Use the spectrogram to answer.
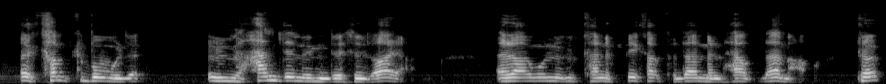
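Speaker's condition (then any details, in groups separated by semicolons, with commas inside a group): Cerebral palsy; ataxic type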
